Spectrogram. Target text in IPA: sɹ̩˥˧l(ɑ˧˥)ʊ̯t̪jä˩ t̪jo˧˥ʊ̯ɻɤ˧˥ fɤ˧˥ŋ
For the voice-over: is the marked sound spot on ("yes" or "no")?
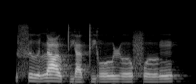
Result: no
